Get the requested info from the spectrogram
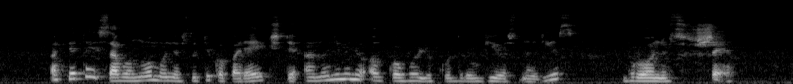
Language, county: Lithuanian, Vilnius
